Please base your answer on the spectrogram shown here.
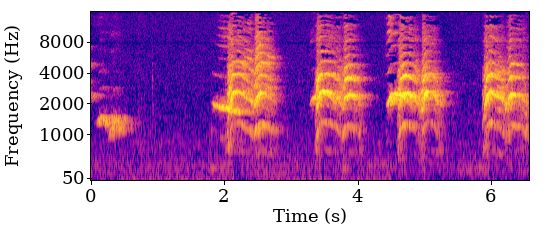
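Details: Grey parrot named Shinda gives an alarm call, yelling at someone walking past the end of the garden: four loud, harsh, grating shrieks about every one and a half seconds after a brief whistled note.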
